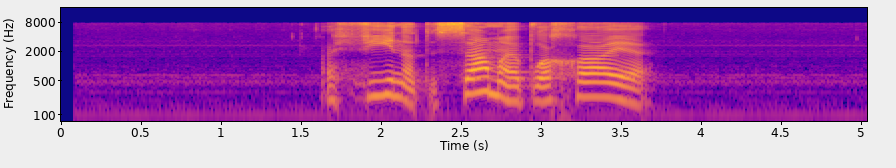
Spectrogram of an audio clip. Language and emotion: Russian, angry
